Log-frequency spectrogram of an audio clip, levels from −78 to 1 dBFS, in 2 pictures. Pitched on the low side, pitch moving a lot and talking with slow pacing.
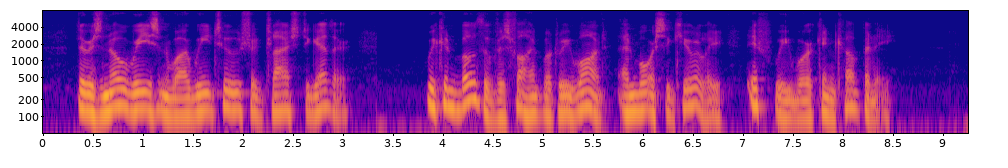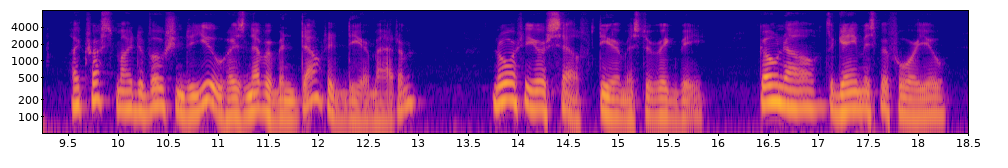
No: low, 125 Hz; wide, 5.7 semitones; average, 170 wpm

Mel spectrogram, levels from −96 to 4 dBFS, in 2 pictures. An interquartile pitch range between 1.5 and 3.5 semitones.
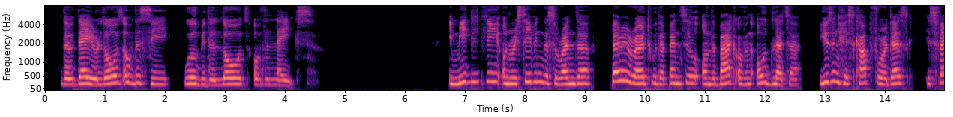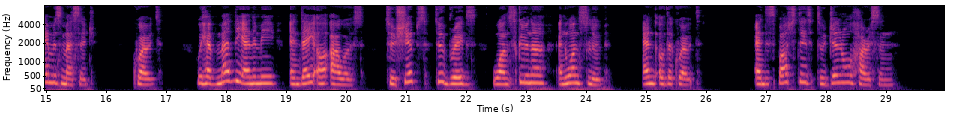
Yes: average, 3.1 semitones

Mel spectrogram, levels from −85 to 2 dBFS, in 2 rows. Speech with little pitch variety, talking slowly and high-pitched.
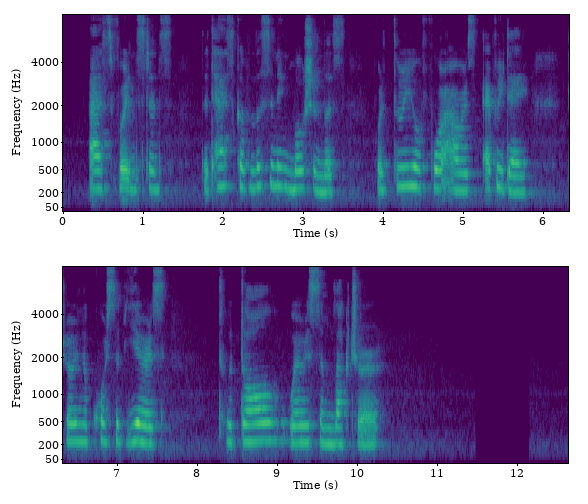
Yes: narrow, 2.3 semitones; slow, 120 wpm; high, 235 Hz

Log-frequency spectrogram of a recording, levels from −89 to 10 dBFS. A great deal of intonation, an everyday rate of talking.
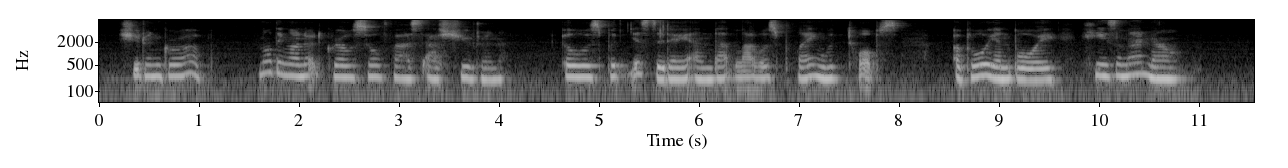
No: narrow, 2.6 semitones; average, 155 wpm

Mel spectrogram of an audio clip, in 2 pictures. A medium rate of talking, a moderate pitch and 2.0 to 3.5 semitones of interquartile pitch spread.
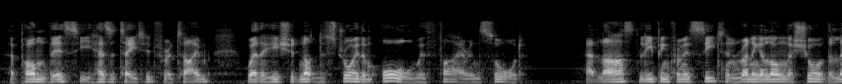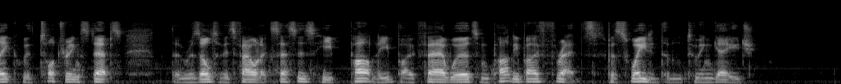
No: average, 190 wpm; low, 115 Hz; average, 3.2 semitones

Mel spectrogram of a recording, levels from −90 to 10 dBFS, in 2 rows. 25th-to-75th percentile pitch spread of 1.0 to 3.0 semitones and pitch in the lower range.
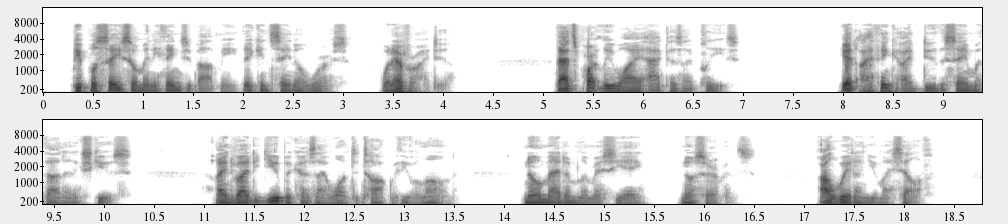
No: average, 4.3 semitones; very low, 85 Hz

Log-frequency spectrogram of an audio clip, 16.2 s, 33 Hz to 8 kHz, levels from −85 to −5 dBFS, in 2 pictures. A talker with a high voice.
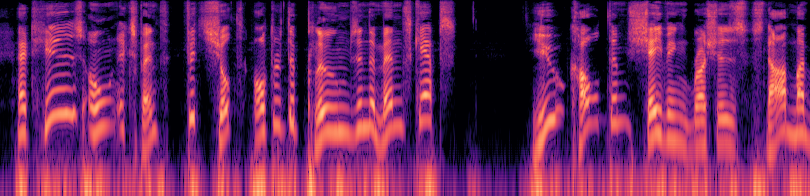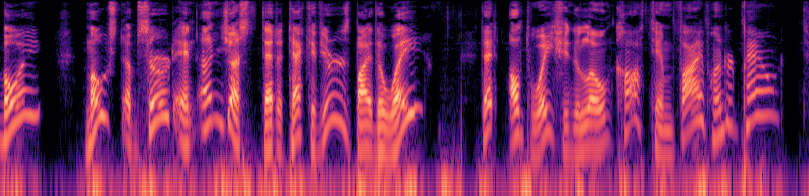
Yes: high, 205 Hz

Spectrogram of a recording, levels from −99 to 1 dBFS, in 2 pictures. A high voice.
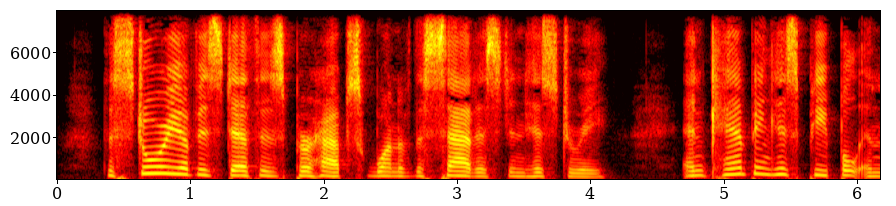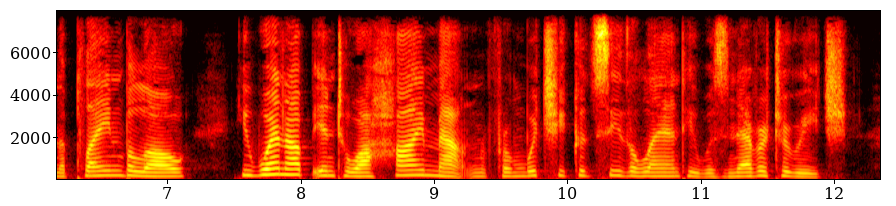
Yes: high, 205 Hz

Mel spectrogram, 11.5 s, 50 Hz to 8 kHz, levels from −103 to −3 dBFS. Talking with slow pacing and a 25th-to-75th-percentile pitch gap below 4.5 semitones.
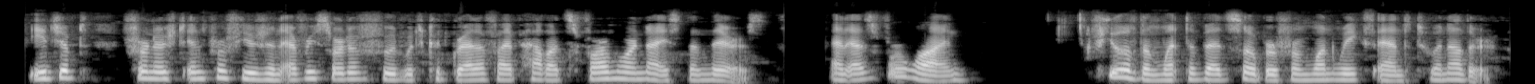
No: average, 175 wpm; average, 2.9 semitones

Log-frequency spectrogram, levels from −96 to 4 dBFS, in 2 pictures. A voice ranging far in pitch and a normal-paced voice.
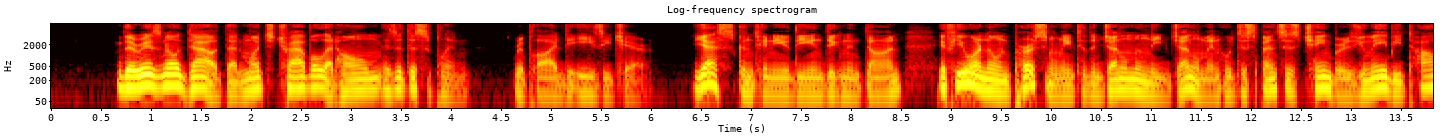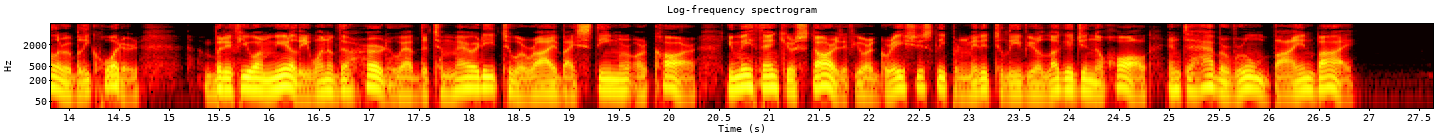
Yes: wide, 6.2 semitones; average, 180 wpm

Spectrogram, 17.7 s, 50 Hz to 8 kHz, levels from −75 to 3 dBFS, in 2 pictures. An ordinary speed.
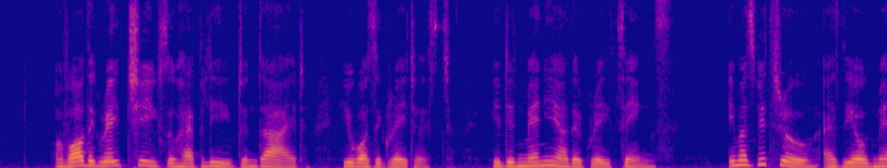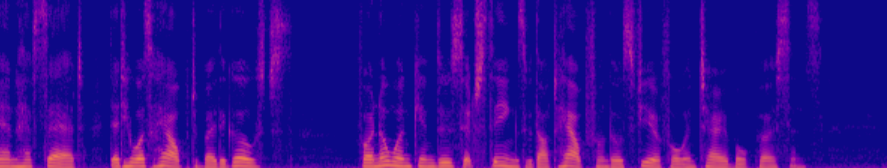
Yes: average, 175 wpm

